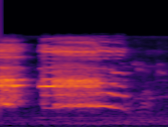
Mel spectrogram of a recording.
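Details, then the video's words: A hen crowing, filmed from a distance: a loud, harsh, rasping crow with a brief break after the first short note, then a long strained stretch that fades out after about a second. "ayam betina berkokok"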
